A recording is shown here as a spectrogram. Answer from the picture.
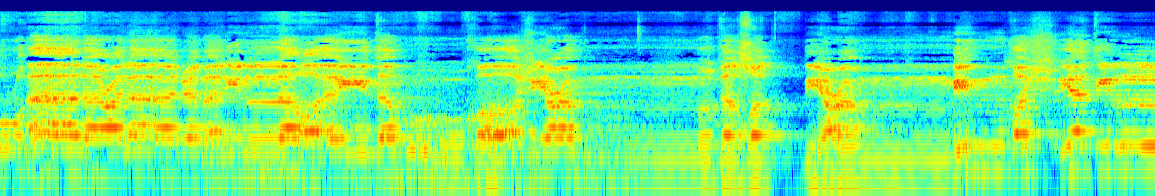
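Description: A man's voice reciting the Quran in Arabic as a slow melodic chant, holding long drawn-out notes with ornamented turns of pitch and a short break for breath about three-quarters of the way through.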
